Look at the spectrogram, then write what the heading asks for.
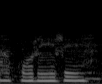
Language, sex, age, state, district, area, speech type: Bodo, female, 60+, Assam, Kokrajhar, rural, spontaneous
